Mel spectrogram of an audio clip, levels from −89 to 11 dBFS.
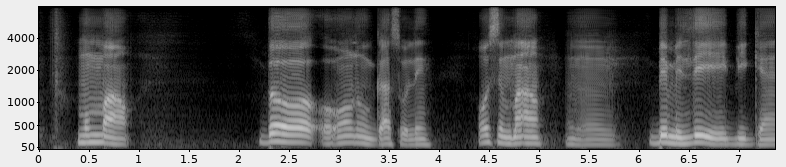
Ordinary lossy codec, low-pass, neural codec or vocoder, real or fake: none; none; codec, 16 kHz, about 1 kbps, DyCAST, with the encoder's durations; fake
